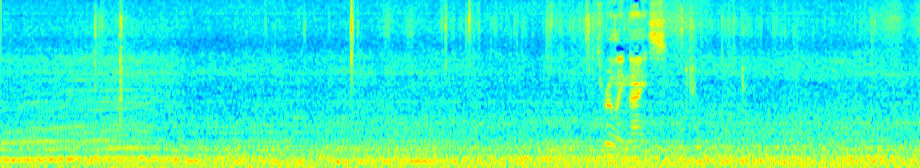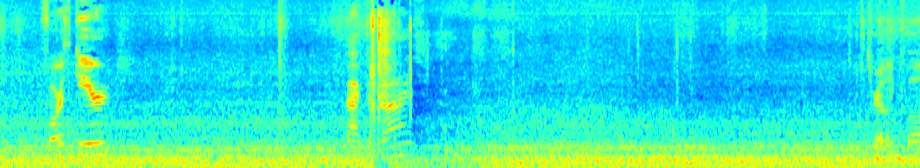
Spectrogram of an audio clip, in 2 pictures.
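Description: A car engine hums and rises steadily as the car speeds up.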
